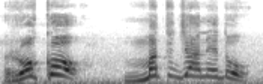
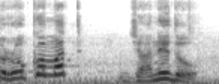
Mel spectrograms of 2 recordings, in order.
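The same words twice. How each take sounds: First: There is a pause after 'roko'. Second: There is a pause after 'mat'.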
